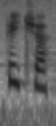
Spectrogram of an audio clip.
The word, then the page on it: feature: English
